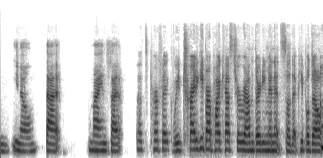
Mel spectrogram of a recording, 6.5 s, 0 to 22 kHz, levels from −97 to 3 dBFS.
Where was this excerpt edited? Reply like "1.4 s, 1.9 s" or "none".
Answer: 3.4 s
